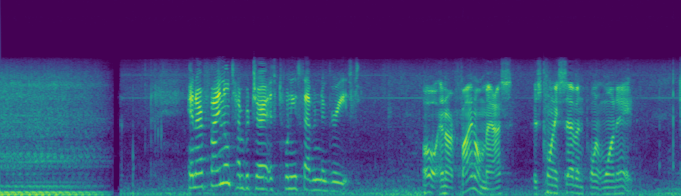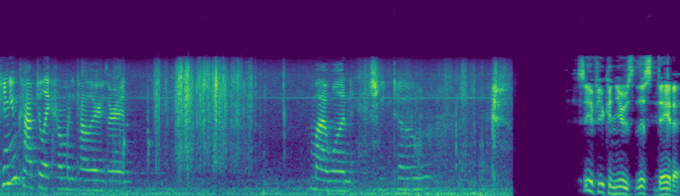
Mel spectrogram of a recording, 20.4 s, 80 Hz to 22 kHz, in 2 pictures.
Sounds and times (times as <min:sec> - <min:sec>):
Crackle: 0:12.4 - 0:14.2.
